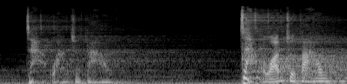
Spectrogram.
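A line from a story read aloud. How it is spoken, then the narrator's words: Continuous muttering. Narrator (Vietnamese): Miệng thì cứ liên tục lẩm bẩm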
